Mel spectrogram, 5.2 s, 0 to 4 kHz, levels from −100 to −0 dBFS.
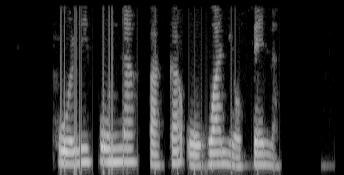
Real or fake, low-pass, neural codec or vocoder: real; 3.6 kHz; none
